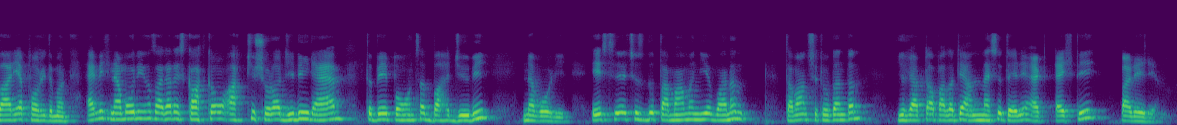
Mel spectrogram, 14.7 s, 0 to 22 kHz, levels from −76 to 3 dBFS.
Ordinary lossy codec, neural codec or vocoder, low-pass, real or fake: none; codec, 24 kHz, 0.9 kbps, WavTokenizer, large speech release; 7.2 kHz; fake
